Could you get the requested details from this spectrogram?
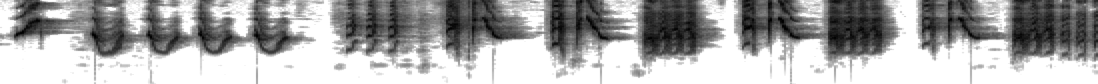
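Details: Long-tailed shrike from Madura delivers a varied song. Five quick looping downslurred notes are followed by a run of broad harsh rasps mixed with sharp whistled slurs.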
